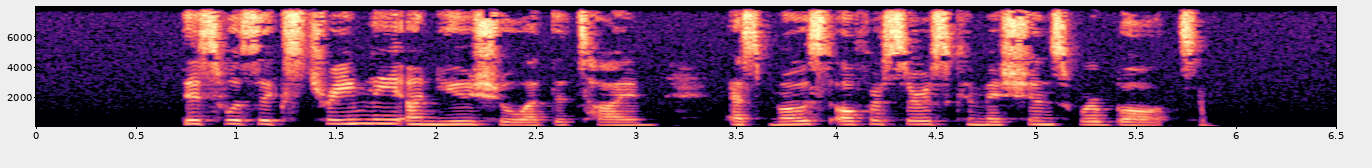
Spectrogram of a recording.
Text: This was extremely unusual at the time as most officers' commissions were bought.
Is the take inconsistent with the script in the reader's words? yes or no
no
